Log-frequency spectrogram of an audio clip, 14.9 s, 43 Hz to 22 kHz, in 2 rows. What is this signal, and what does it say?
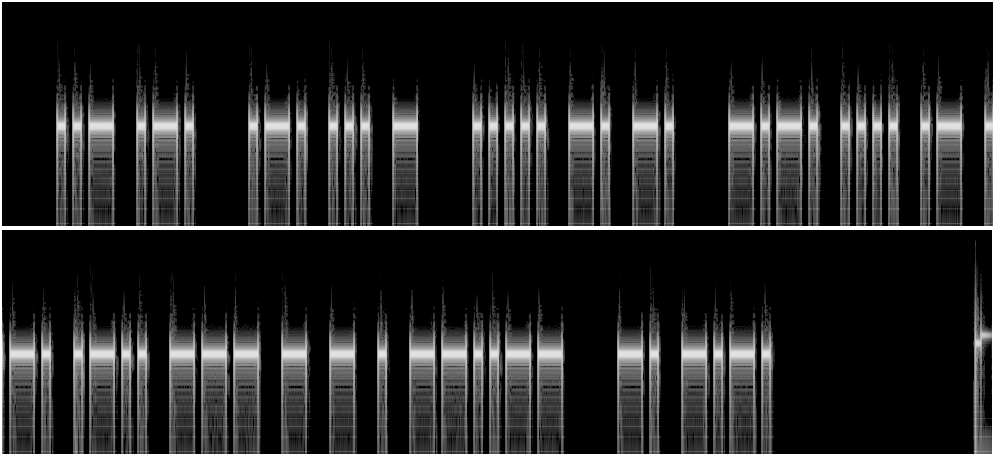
Morse code, heard as a keyed tone, about 20 wpm, 700 Hz. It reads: UR RST 5NN CHARLOTTE, NC
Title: K1USN SST QSO Practice 20wpm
